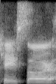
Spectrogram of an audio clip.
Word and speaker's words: Ka-Zar: We get pronounced Ka-Zar.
